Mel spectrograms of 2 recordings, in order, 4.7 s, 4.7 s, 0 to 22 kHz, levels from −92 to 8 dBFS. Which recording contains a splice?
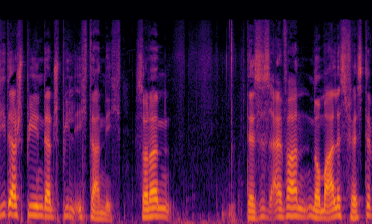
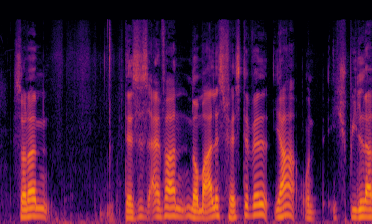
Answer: first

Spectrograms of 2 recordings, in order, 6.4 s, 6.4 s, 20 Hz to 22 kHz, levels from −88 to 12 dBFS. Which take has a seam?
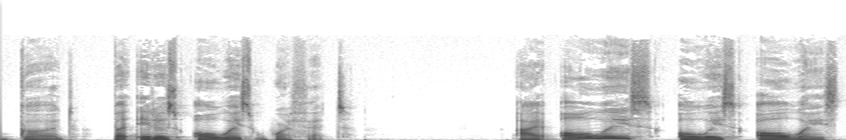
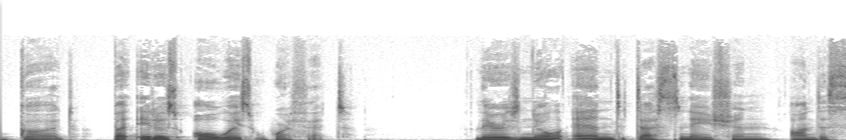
second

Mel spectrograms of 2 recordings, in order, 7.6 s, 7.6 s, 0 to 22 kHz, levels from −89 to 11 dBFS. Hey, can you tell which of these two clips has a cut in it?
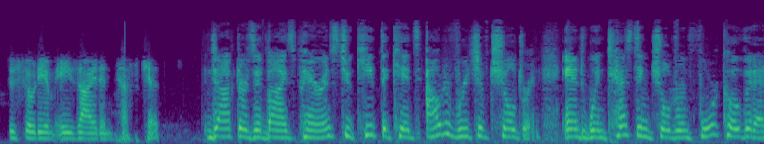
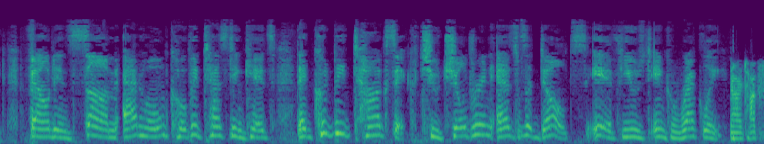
second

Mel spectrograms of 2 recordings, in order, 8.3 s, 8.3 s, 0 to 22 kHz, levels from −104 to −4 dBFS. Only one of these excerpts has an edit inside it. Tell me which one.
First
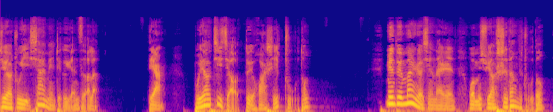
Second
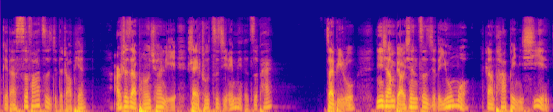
second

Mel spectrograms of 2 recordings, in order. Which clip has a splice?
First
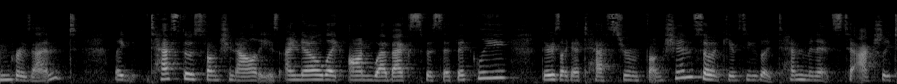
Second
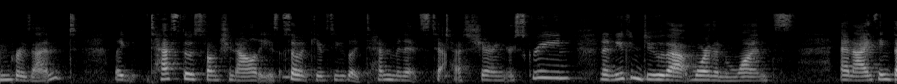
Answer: second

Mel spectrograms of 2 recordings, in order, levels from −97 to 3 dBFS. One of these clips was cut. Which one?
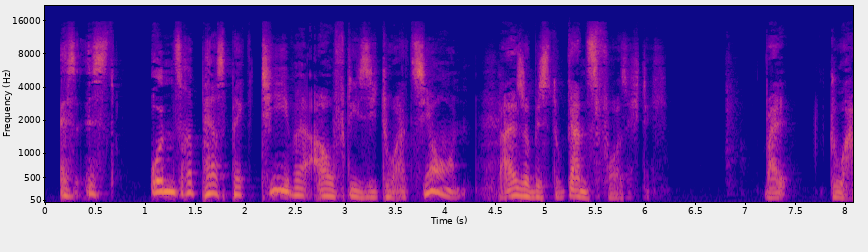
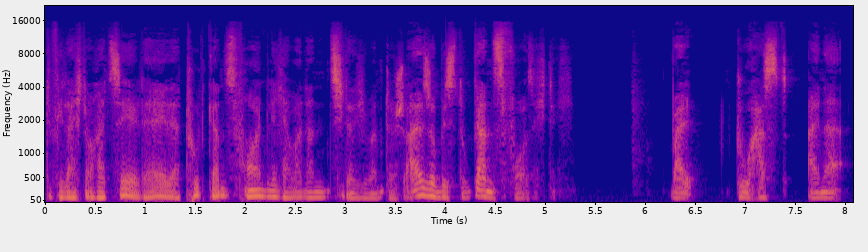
first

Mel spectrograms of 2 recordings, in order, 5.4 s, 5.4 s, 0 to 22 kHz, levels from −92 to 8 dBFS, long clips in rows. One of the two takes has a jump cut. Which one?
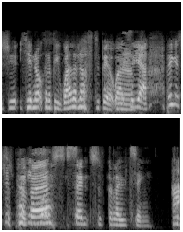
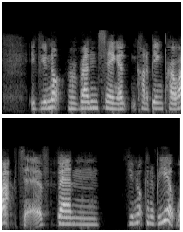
second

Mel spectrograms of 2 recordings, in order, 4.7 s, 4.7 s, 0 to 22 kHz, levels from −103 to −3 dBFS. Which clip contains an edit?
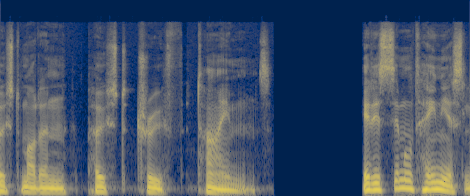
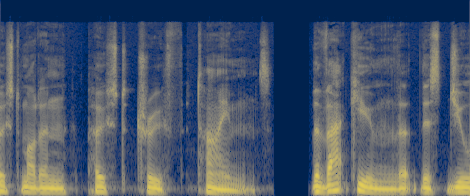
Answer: second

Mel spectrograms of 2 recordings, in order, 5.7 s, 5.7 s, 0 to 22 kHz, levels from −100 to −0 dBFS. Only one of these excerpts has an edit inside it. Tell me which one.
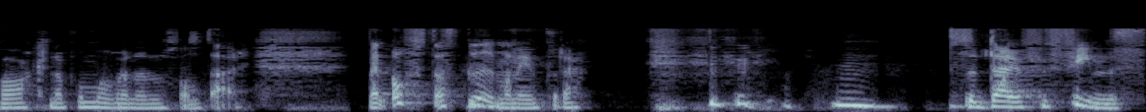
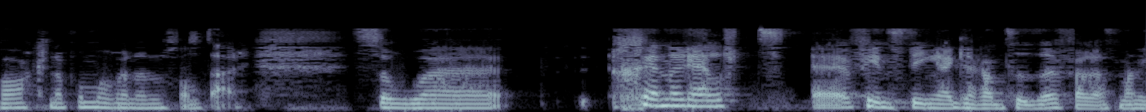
first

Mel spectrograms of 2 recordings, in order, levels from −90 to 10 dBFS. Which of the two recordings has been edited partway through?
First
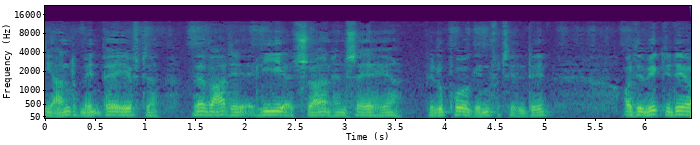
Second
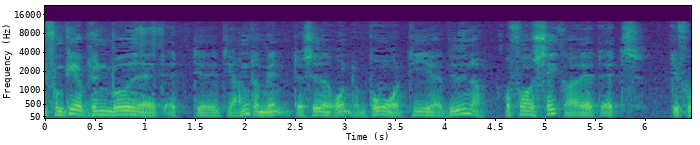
second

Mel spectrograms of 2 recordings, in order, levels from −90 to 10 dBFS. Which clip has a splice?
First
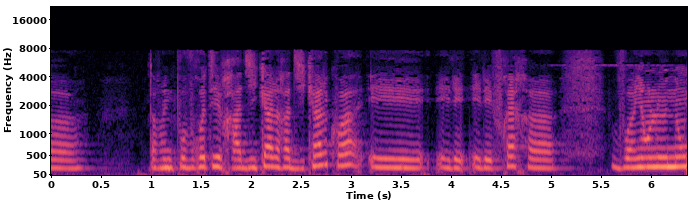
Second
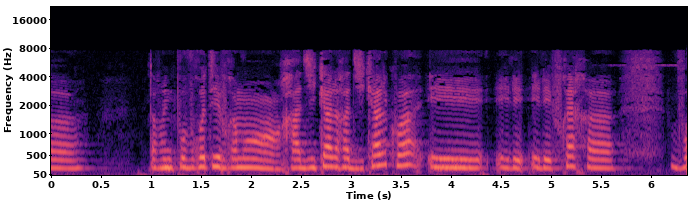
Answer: first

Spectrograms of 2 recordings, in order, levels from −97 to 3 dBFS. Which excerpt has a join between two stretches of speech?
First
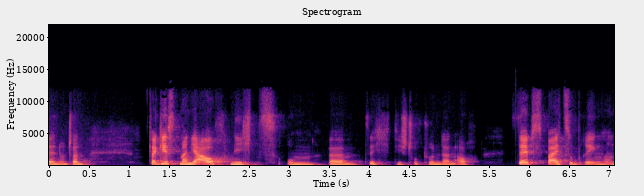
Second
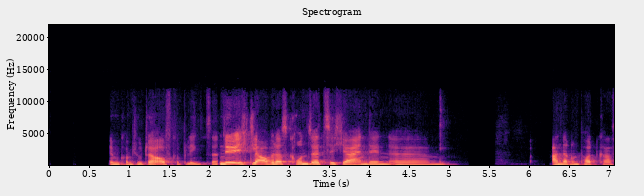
second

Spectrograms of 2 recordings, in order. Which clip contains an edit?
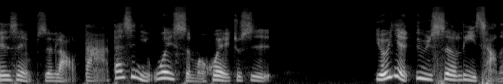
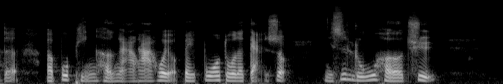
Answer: second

